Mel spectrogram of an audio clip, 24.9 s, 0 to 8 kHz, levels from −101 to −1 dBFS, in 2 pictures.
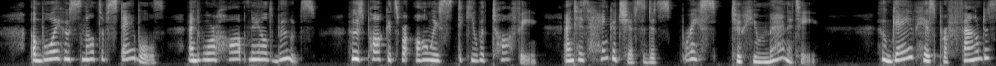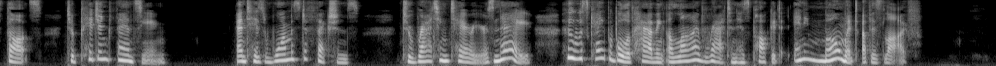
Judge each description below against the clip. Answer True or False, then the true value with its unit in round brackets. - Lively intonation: True (5.8 semitones)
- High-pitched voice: True (280 Hz)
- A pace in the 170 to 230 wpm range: False (140 wpm)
